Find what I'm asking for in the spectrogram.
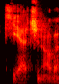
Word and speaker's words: Khachanov: It's going to be some very nice shot making for Khachanov. It's Khachanov.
